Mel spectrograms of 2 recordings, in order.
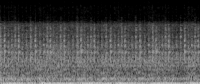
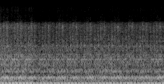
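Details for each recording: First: Maruti Suzuki Eeco petrol with company-fitted CNG, check engine light on, code P0108: uneven lumpy idle with stumbling beat and shaky rumble, whole car vibrating, poor pickup; misfire from faulty MAP sensor, later replaced. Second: Maruti Suzuki Eeco petrol with company-fitted CNG after replacing faulty MAP sensor (code P0108): smooth regular idle pulse, no stumble, jerk or shake; earlier vibration gone, manifold fault code moved to history.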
